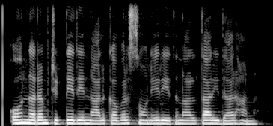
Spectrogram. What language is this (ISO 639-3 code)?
pan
